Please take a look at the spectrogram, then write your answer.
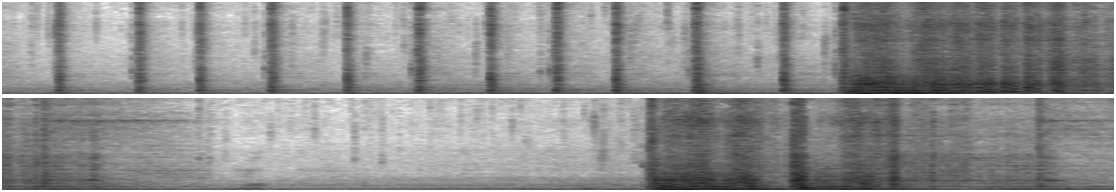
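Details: Old truck engine, cranked with choke set and gasoline poured in: slow, even starter cranking about two turns a second in bursts that never catch. Cause found to be the bad original/old ignition coil, replaced with a borrowed one. Crank, no start.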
